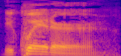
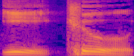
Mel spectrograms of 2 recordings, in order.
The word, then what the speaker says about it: equator: Equator. Equator. 스펠링 어때요? E-Q-U-A-T-O-R. 그러니까 쿠 발음이 또 들어가는 거야.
